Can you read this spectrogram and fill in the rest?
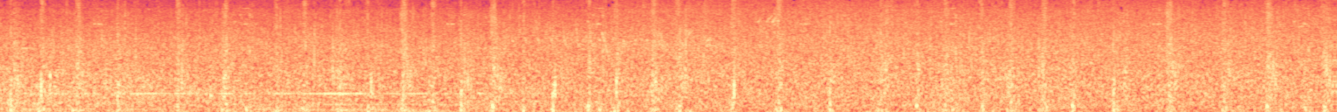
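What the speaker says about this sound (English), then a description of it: "Raining." Steady rain falls in the video game Among Trees, a soft even hiss with scattered drips and taps pattering throughout at low volume, with no speech.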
